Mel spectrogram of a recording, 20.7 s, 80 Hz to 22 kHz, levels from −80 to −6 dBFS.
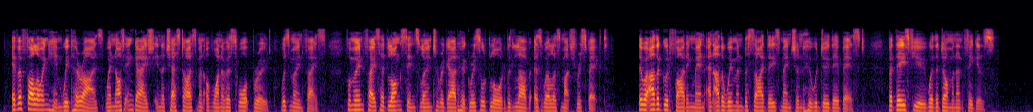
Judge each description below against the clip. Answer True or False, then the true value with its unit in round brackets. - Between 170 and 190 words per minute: True (180 wpm)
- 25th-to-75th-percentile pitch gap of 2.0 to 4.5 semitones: True (2.8 semitones)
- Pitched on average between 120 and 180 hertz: True (135 Hz)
